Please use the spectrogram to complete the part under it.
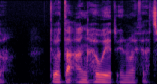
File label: "anghywir", Welsh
